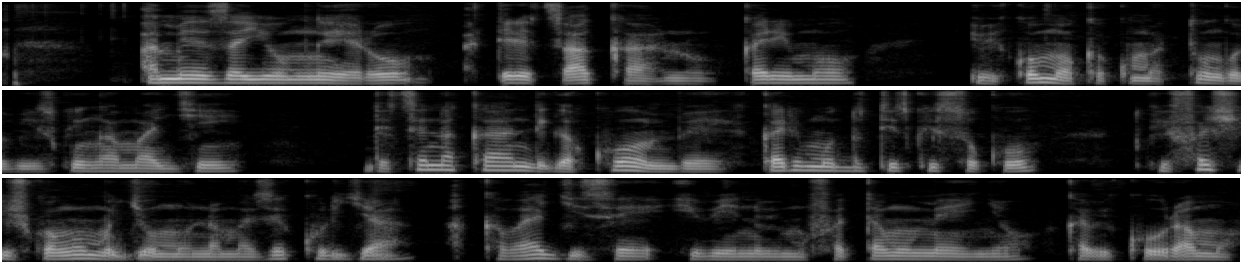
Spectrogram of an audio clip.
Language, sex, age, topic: Kinyarwanda, male, 18-24, finance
